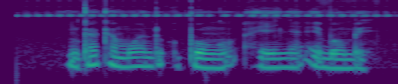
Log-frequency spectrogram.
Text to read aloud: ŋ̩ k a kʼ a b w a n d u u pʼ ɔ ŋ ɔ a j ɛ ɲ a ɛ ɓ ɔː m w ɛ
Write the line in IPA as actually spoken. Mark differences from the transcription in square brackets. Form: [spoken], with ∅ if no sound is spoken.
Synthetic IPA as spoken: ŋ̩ k a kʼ a [m] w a n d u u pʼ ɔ ŋ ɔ a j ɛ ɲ a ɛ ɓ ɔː m [b] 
